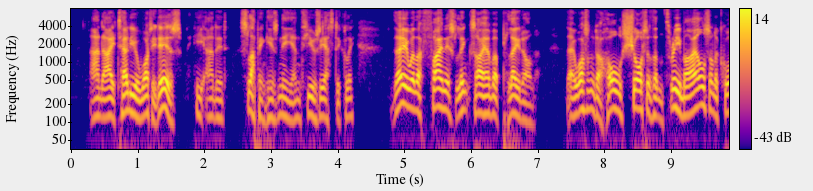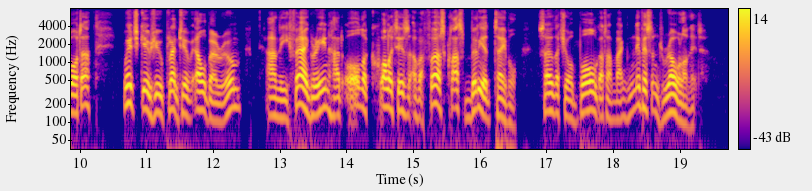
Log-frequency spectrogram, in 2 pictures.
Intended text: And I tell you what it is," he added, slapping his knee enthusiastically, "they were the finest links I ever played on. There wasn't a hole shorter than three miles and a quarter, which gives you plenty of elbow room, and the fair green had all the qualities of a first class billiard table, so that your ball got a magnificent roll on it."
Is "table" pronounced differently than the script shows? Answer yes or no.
no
